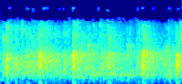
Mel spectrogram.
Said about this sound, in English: How cool is that? Let's have a clap.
